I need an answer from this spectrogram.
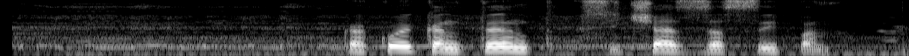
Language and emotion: Russian, neutral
